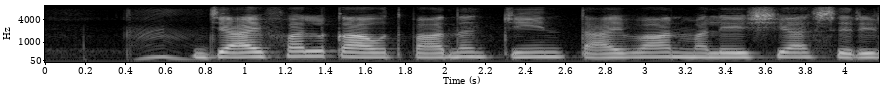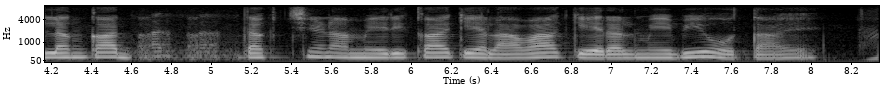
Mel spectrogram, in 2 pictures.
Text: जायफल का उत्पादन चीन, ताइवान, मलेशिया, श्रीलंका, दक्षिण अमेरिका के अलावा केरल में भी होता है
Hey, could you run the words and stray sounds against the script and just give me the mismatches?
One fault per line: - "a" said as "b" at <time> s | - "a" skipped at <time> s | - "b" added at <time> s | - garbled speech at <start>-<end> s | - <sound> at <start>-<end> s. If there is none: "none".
- laugh at 4.6-5.1 s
